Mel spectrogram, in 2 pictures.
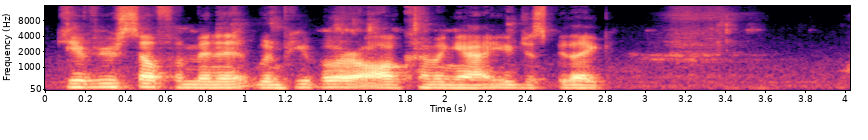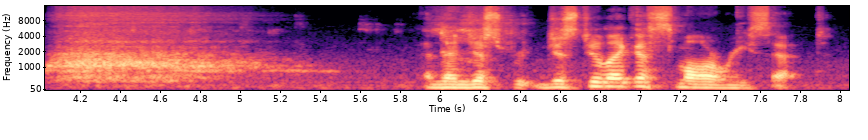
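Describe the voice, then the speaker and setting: Gravelly man giving a tarot reading. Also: mid-range voice, fairly even intonation, a little slow, long pauses, a little hiss or hum, poor audio. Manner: gentle, reassuring, lots of restarts. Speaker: tarot reader. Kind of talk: live tarot reading, casual advice.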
